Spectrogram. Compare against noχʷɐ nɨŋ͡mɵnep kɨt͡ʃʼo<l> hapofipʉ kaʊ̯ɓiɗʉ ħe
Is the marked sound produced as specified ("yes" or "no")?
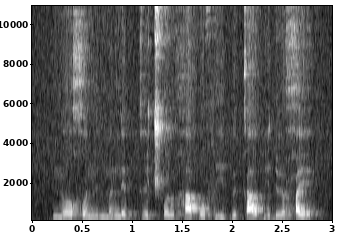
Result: yes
